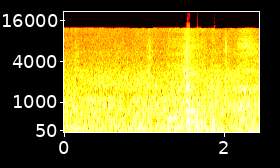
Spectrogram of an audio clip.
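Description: City street traffic noise, a steady low rumble of passing vehicles, with a brief faint voice and a short knock about a second and a half in.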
